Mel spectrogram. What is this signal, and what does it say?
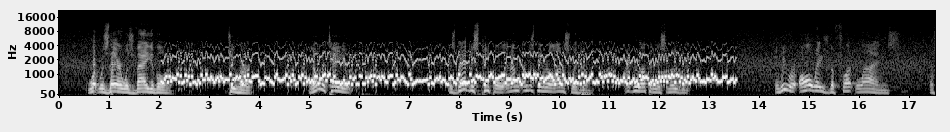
Multi-tone FSK (Olivia or MFSK type), about 500 Hz wide, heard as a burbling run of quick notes, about 31.25 baud, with speech in English.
